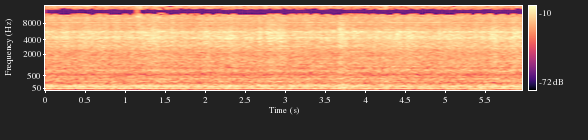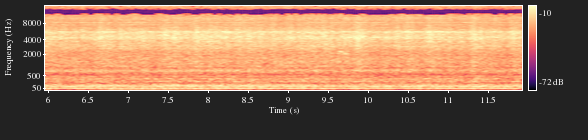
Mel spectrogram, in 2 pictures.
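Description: Steady low mechanical hum under a hiss, with no distinct knocks or clicks.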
